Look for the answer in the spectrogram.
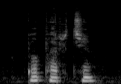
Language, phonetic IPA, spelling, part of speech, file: Polish, [pɔˈparʲt͡ɕɛ], poparcie, noun, LL-Q809 (pol)-poparcie.wav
